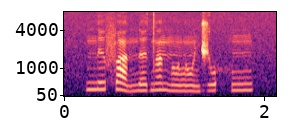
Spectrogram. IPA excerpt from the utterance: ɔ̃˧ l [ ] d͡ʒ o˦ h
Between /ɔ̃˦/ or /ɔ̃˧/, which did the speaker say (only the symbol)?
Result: ɔ̃˧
